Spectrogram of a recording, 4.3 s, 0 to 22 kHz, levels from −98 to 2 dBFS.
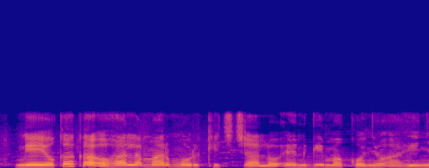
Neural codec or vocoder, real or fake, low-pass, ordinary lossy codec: none; real; 7.2 kHz; none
